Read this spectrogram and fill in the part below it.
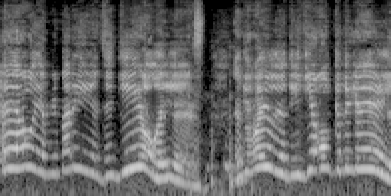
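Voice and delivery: very high, tiny talking dog voice.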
